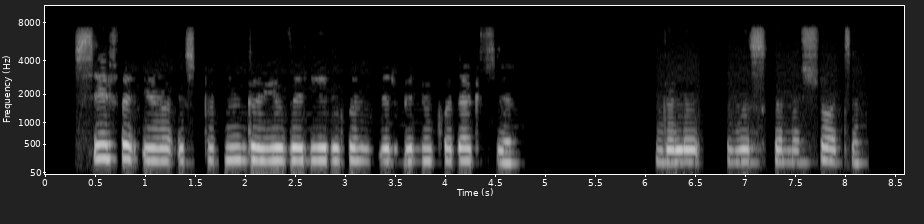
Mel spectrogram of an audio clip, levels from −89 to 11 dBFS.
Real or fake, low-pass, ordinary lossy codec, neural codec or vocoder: real; 7.2 kHz; Opus, 64 kbps; none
